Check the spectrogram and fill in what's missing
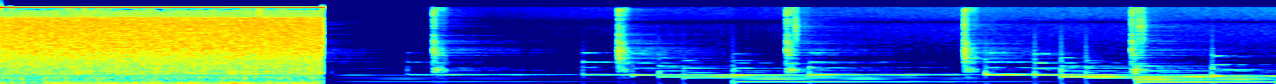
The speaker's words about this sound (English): White noise is still quite uneven. It sounds almost like ocean waves breaking.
